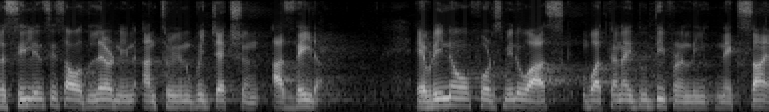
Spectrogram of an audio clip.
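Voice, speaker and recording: Moderate in pace, a man speaks at a medium pitch. His intonation is monotone and flat. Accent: strong Latin American. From Colombia. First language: Spanish. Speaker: MBA graduate and business leader. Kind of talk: conference speech.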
